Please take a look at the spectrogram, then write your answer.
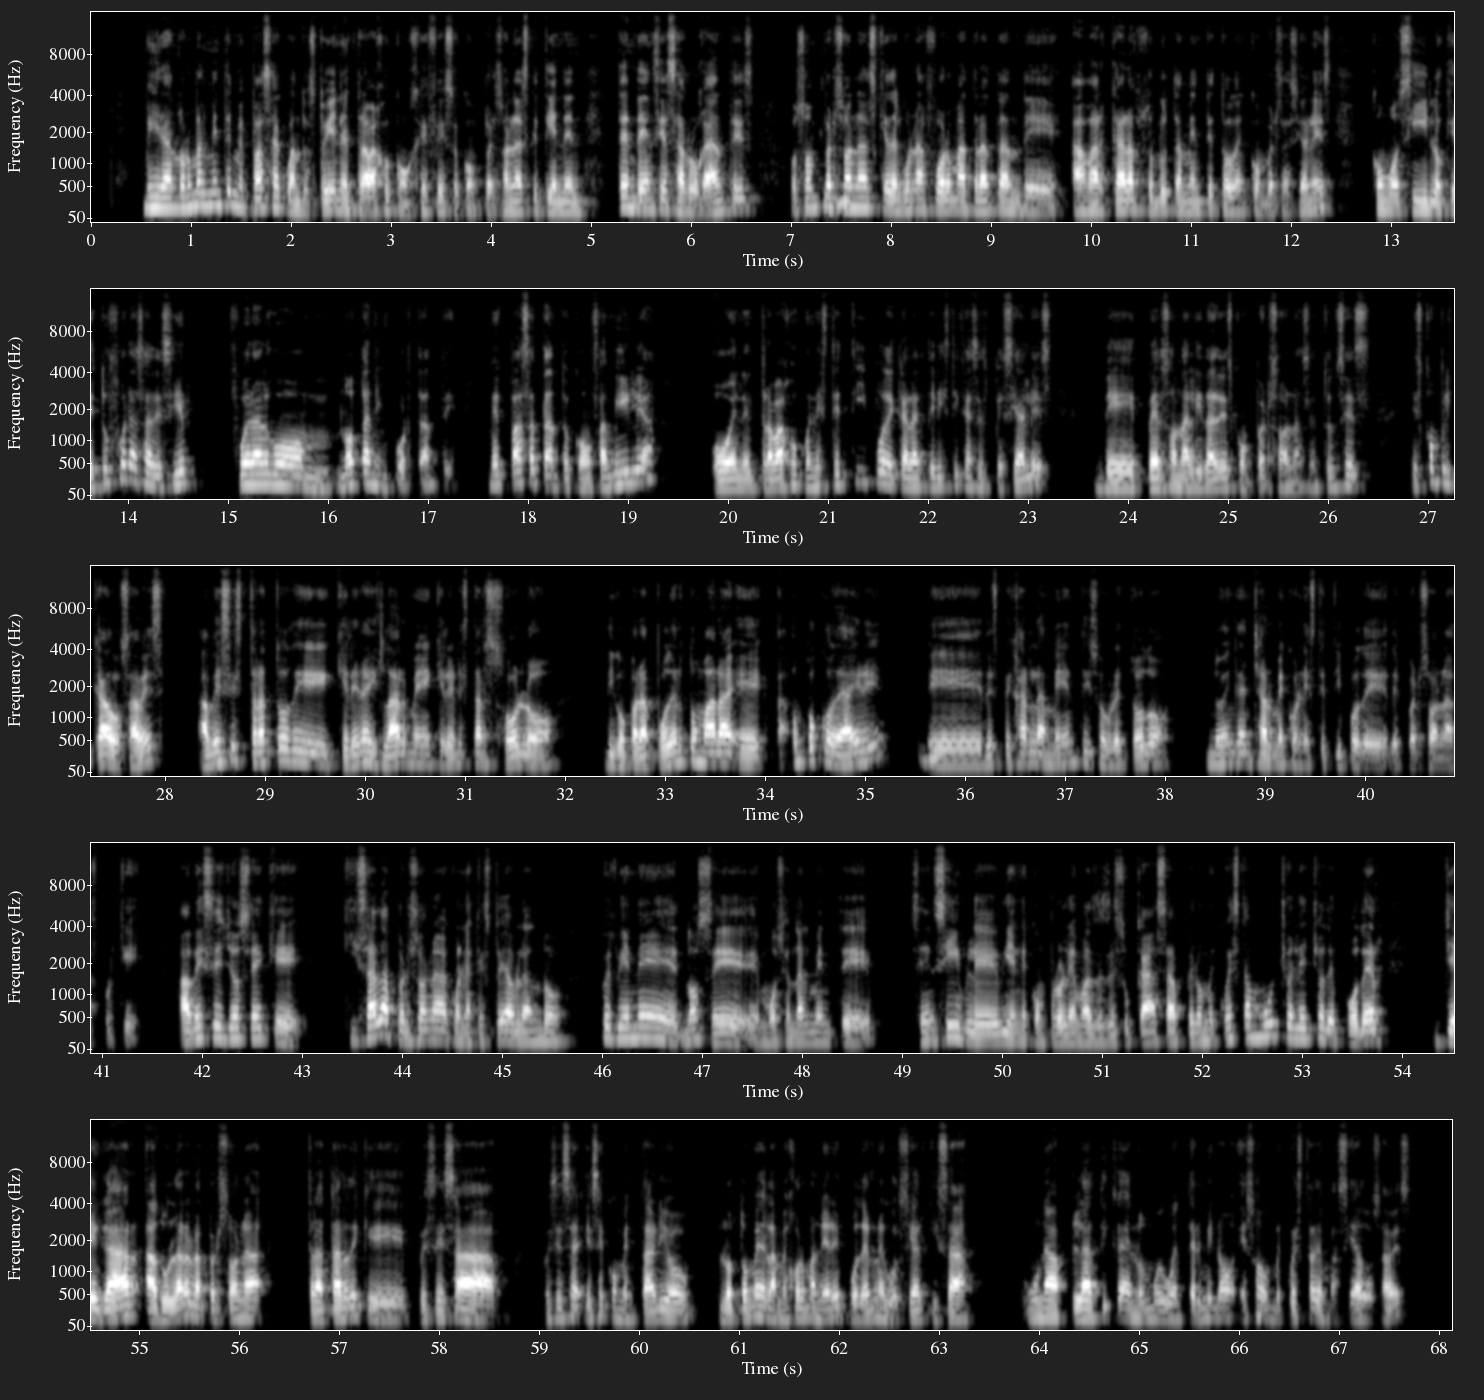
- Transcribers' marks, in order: none
- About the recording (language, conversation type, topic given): Spanish, advice, ¿Cómo puedo dejar de aislarme socialmente después de un conflicto?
